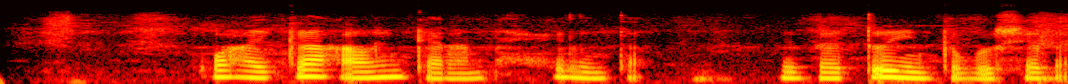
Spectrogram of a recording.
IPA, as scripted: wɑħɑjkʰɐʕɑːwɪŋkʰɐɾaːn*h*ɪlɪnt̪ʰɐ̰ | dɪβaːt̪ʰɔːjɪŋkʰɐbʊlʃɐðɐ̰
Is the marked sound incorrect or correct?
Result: incorrect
